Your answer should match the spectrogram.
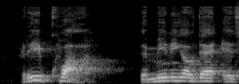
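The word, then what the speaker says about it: רבקה: Rebecca, said as Ribqua. Ribqua, the meaning of that is flattering.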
